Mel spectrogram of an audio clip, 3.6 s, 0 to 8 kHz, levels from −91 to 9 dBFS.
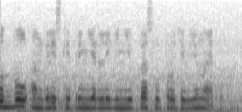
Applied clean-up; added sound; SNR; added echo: none; none; none; none.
